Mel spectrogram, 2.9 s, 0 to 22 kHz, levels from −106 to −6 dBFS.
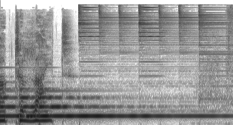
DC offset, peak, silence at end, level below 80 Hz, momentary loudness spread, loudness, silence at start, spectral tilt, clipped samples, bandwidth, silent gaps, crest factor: under 0.1%; -6 dBFS; 0 s; -58 dBFS; 6 LU; -21 LUFS; 0 s; -4.5 dB/octave; under 0.1%; 19.5 kHz; none; 16 dB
